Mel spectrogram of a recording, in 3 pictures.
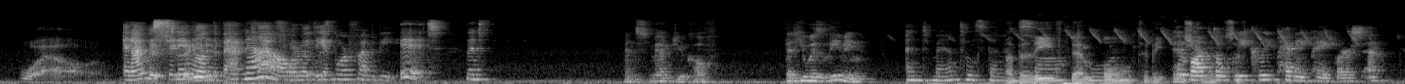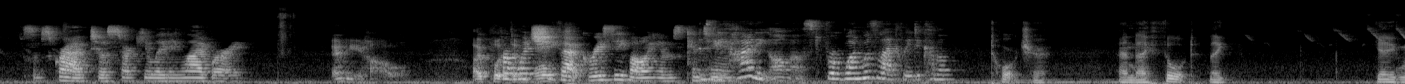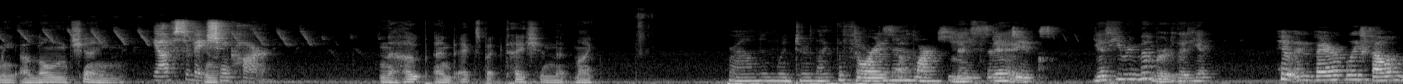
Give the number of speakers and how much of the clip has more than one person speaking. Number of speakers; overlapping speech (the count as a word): seven, about 20%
